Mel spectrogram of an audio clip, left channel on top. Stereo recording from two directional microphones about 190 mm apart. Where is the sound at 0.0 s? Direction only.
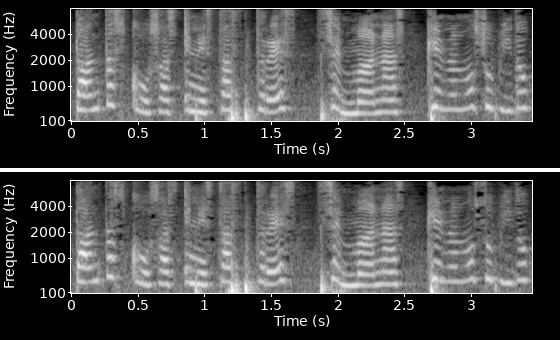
Centre (ahead or behind).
